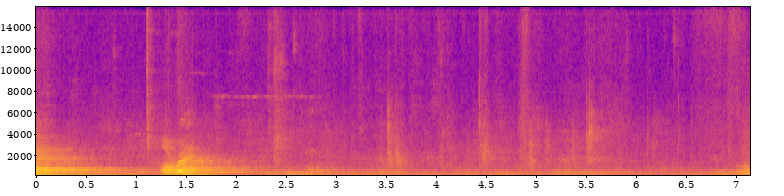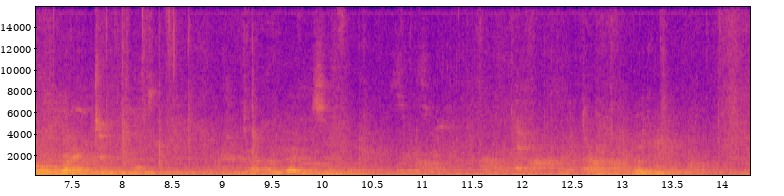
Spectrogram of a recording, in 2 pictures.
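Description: A young man speaks into a microphone over a loudspeaker in an echoing room.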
